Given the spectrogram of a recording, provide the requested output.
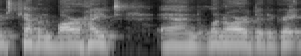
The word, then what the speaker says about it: Barhydt: my name is kevin barheit and lenora did a great job of pronouncing my last name because it's spelled with the dutch german spelling uh it's bar height b-a-r-h-y-d-t uh my friends in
